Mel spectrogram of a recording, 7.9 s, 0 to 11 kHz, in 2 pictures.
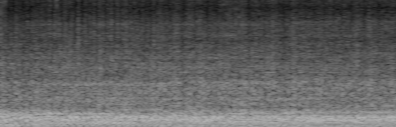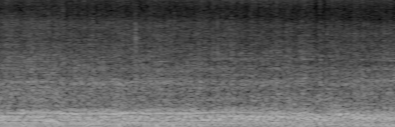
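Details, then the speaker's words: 2017 Ski-Doo Skandic 550 WT, 550cc two-stroke, tested after drive belt replacement: steady even drone, no surging, slipping or rattles; normal running. "Brand new again. So that's how you change the belt on a Skidoo Skandic 2-stroke."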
